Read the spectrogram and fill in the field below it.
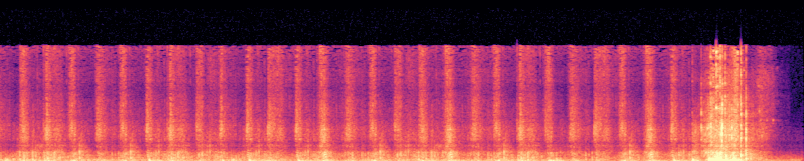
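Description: Quick footsteps crunch through snow.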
